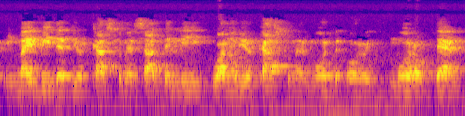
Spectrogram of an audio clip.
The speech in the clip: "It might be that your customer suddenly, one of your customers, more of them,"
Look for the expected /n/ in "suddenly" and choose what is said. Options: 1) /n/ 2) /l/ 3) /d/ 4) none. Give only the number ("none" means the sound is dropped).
4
